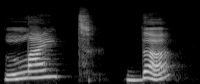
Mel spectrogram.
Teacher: você junta o T final de light já com o TH de the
